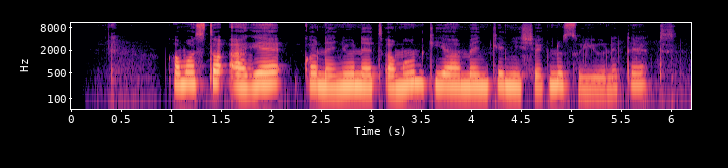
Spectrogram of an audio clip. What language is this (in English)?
Kalenjin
